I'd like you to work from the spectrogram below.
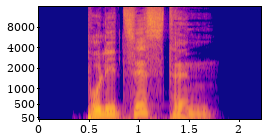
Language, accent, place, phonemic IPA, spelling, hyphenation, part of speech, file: German, Germany, Berlin, /poliˈt͡sɪstɪn/, Polizistin, Po‧li‧zis‧tin, noun, De-Polizistin.ogg
- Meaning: policewoman, female police officer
